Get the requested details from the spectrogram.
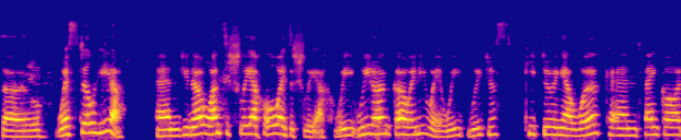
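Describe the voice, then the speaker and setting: Here a woman speaks with an Australian accent at a medium pitch. Her pace is fairly slow, with ordinary pitch variation. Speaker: rabbi's wife and community emissary. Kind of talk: interview.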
